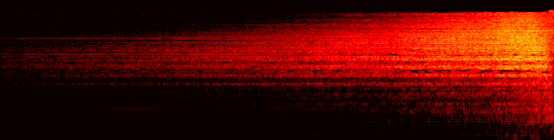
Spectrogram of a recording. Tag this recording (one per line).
cymbals
drums
crash
splash
cymbal
percussion
one-shot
